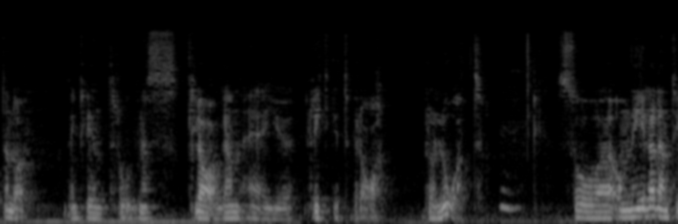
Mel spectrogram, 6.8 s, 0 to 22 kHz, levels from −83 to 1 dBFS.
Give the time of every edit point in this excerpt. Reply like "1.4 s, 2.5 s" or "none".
3.0 s, 4.9 s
